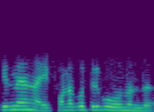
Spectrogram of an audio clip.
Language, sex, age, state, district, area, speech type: Malayalam, female, 45-60, Kerala, Kottayam, rural, conversation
